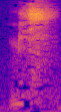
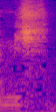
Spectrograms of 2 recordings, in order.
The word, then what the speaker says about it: miš: Aí, quem não sabe disso quando vai falar croata, fala mis, e não é mis, é miš.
